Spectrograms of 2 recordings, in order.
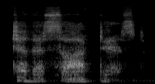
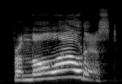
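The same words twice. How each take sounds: First: Slow, hushed whisper; barely voiced, drawn-out hush. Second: High, booming emphasis on loudest; big, loud doctor voice; loud shout. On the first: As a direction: drop to a soft whisper. Voice acts out the word softest. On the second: Acted. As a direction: shout it to illustrate loudness. Voice acts out the word loudest.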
